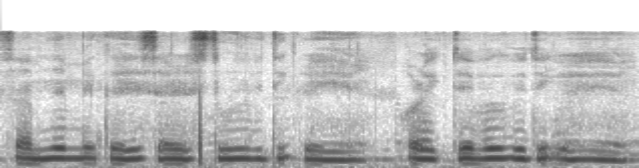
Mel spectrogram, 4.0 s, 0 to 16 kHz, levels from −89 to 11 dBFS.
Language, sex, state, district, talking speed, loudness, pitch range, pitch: Hindi, female, Arunachal Pradesh, Papum Pare, 240 wpm, -20 LUFS, 195-215 Hz, 210 Hz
